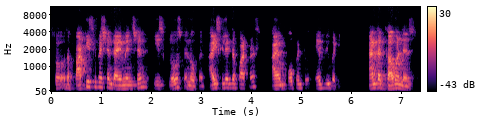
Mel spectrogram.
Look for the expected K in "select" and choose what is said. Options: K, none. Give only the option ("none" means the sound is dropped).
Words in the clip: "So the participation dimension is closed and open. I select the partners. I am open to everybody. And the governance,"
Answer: none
